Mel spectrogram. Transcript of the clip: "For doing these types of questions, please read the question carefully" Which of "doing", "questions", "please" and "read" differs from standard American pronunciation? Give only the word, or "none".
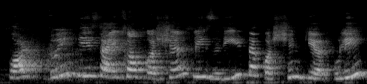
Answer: questions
